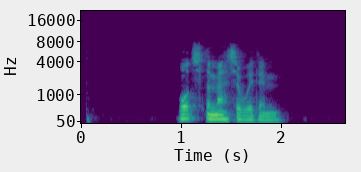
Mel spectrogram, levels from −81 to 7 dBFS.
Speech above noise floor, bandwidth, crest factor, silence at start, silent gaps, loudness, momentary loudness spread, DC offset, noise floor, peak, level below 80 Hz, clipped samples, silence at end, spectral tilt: 59 dB; 7.6 kHz; 20 dB; 1 s; none; -24 LUFS; 16 LU; under 0.1%; -82 dBFS; -6 dBFS; -56 dBFS; under 0.1%; 0.65 s; -7 dB/octave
